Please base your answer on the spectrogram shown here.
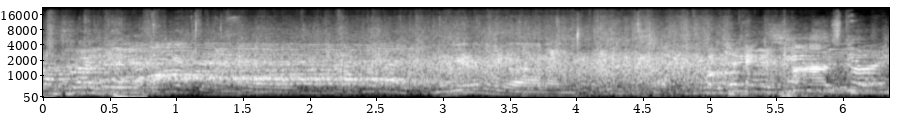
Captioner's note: crowd cheers and claps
